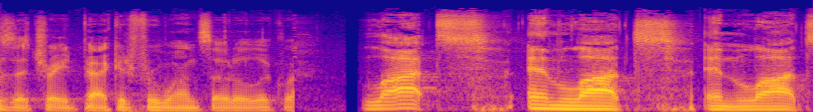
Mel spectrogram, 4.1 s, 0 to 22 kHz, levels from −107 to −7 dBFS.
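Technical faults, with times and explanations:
1.45–1.48 s, damaged data in a compressed stream: a brief disruption of about 30 ms cuts into the speech, unrelated to what surrounds it. Part of the compressed data at this point was lost, zeroed or overwritten, so the decoder could not read those frames properly. It lost sync, and had to hunt for the next valid frame header before clean audio resumed.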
